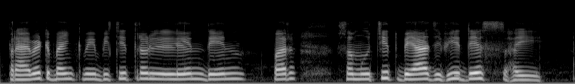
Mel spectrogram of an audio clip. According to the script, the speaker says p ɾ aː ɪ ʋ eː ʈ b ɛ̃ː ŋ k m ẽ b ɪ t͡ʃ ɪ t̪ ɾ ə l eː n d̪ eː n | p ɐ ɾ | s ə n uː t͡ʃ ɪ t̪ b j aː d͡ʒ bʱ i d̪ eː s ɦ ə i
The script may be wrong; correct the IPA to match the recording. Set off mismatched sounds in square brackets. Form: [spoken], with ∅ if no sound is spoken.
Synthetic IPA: p ɾ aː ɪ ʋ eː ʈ b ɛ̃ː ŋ k m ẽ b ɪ t͡ʃ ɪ t̪ ɾ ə l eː n d̪ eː n | p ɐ ɾ | s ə [m] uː t͡ʃ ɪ t̪ b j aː d͡ʒ bʱ i d̪ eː s ɦ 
